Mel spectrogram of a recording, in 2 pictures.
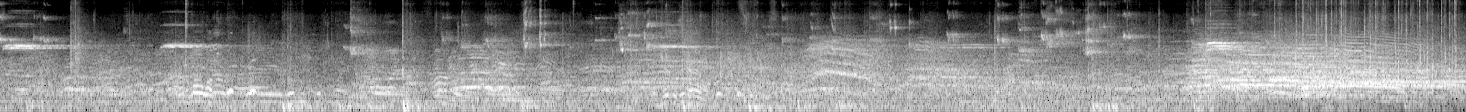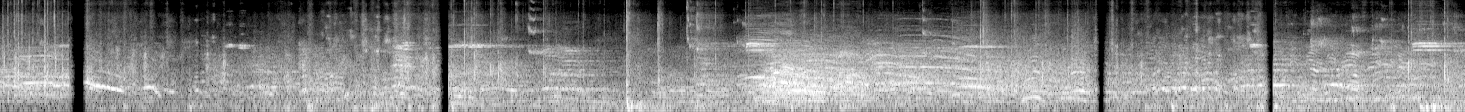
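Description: Young men talk and shout together in a large echoing hall.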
